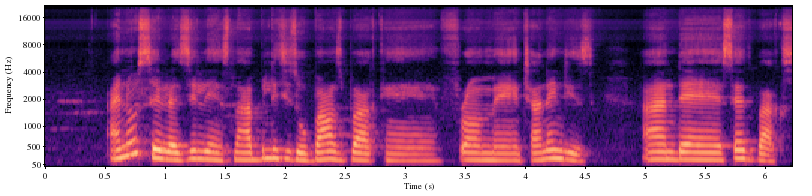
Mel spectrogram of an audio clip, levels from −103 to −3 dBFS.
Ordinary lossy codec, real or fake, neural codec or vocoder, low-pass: none; real; none; none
